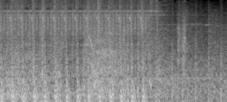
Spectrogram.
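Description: Sustained automatic gunfire in the video game Resident Evil: Operation Raccoon City sounds as a fast, even, loud stream of shots that stops abruptly partway through, leaving quieter background noise.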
